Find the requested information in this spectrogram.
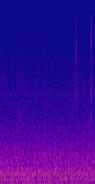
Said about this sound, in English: Very sorry about that. I will delete this if it's too bad. But I will just let this ambient train noise record for a minute so I can overdub it later.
